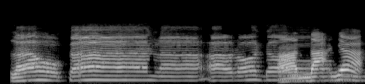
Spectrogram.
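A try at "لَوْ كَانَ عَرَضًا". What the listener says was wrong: Naknya nggak panjang.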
